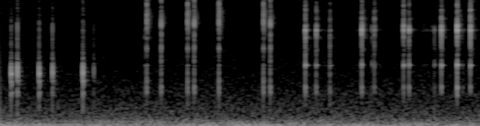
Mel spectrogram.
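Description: Fingernails tap and scratch on a small, hollow, rectangular clear acrylic eyelash case holding rows of lash strips. The result is a quiet series of quick, sharp clicks with a bright, high plasticky ring that dies away almost at once, over a soft low background rumble.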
